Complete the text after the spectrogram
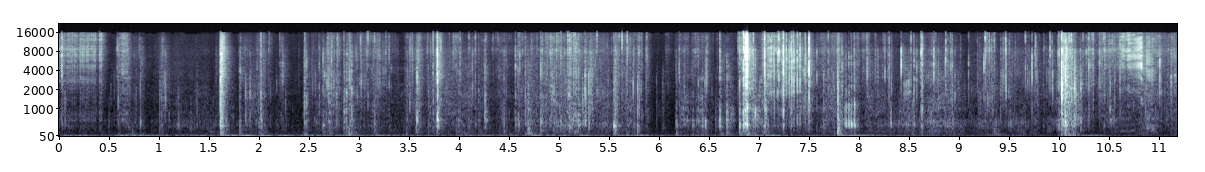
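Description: A plastic tray taps and clicks against a table.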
